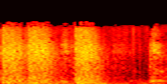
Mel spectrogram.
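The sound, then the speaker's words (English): Loud thuds of a shack door being banged, four heavy blows in an uneven rhythm with short pauses between them. “Let's run for the door.”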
